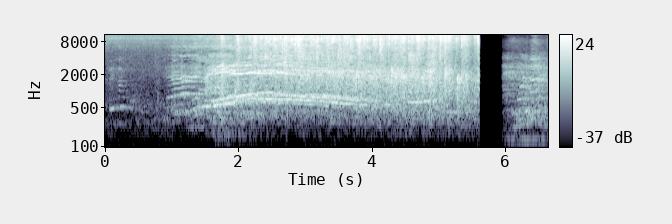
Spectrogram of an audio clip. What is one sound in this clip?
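A group of women sing together loudly.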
